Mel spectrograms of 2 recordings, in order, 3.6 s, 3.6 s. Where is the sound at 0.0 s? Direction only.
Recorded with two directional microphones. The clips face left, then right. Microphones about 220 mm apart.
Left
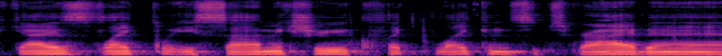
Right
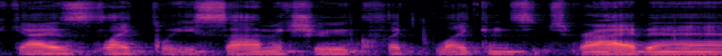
15° left (ahead or behind).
